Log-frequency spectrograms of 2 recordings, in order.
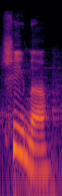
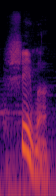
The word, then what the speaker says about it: Chima: concerned I don't care chim's name is Nigerian the pronunciation is Chima she likes uh sheima and she's always liked it that way who wants to see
